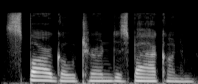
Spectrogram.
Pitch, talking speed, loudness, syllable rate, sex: 155 Hz, 180 wpm, -17 LUFS, 4.2 syllables/s, male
